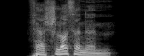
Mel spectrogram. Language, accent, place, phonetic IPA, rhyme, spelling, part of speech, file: German, Germany, Berlin, [fɛɐ̯ˈʃlɔsənəm], -ɔsənəm, verschlossenem, adjective, De-verschlossenem.ogg
- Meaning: strong dative masculine/neuter singular of verschlossen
